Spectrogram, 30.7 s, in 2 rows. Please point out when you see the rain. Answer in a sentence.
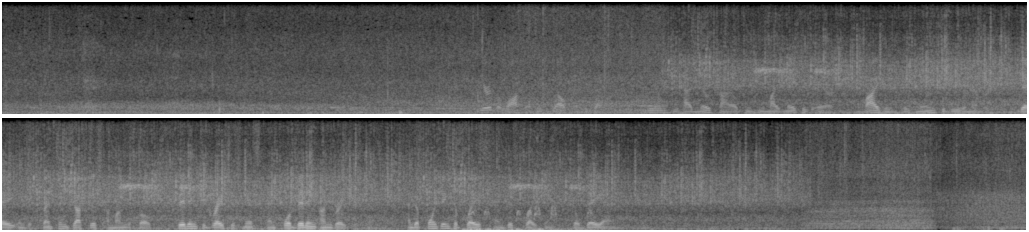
You can hear the rain from 0.0 to 30.7 s.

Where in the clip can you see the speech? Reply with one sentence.
You can hear the speech from 7.0 to 25.1 s.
